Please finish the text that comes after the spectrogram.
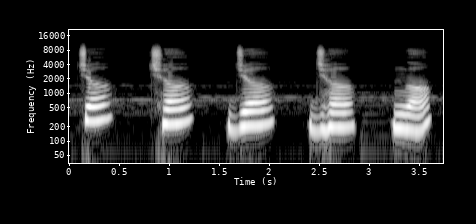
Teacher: च वर्ग के सभी वर्ण च, छ, ज, झ, ग तालव्य व्यंजन हैं। तालव्य व्यंजन वे होते हैं जिनका उच्चारण जीभ के अग्र भाग और तालु यानी मुंह के ऊपरी छत का अगला भाग के स्पर्श से होता है। इनके उच्चारण में तालु पर दबाव पड़ता है। · इनके उच्चारण में तालु पर दबाव पड़ता है। च वर्ग के व्यंजन स्पर्श संघर्षी व्यंजन भी कहलाते हैं क्योंकि इनके उच्चारण में स्पर्श के साथ-साथ थोड़ी संघर्ष ध्वनि भी होती है। तालव्य व्यंजन का उच्चारण करते समय जी तालू से हल्का घर्षण करती है।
